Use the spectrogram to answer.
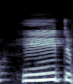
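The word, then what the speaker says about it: hate: अब यहां पर ए का उच्चारण ए करके होगा। रूल के अनुसार अगर हम इसको पढ़ेंगे तो हेट बन गया ये। ठीक है? हेट बन गया है। यहां पर इसका साउंड ए करके निकल कर आ रहा है ए का। अगर हम इसको ऐसे बोल दें कि हेट हेट तो यह गलत हो जाएगा।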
